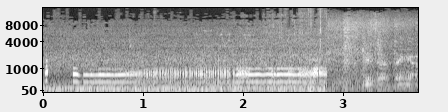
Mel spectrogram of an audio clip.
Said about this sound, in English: Chickens that want to fly in your face.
